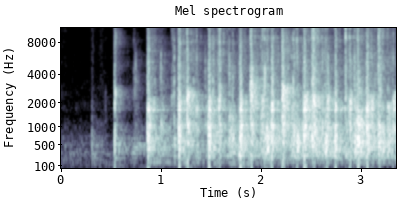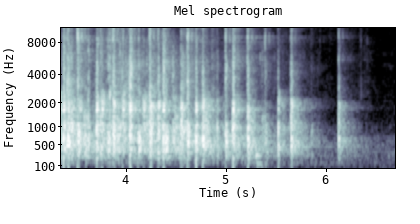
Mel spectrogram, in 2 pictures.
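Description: Hand clapping from people at a school district board meeting, a scattered group clapping steadily for several seconds before tapering off to a few last claps.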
